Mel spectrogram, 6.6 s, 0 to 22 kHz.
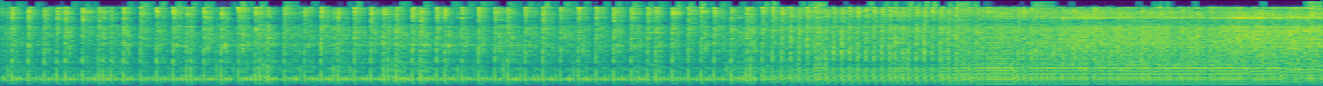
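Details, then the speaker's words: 22-year-old Echo string trimmer, two-stroke, sat for years, run at full choke and full throttle: buzzy revs waver and shift pitch instead of holding clean; good compression and healthy engine, but carburetor faulty, needs replacing. "But this carburetor is not happy. So, will it run? Absolutely. The engine sounds healthy. It's got a great compression. We just need basically to replace that carburetor."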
